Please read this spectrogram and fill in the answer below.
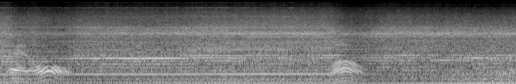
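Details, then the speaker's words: Ford F650/750 diesel chassis truck at idle: steady unchanging whine over the engine, power steering noise not heard the day before; power steering pump suspected, possibly fluid topped up by others. "maybe this thing needs a power steering pump definitely did not hear that yesterday when I pulled it in"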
